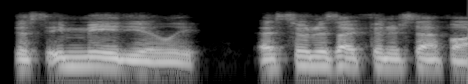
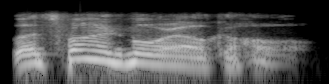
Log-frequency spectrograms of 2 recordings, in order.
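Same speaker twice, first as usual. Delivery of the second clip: slow, raised-pitch party character voice; in-character line; 5 semitones higher, slower than usual. Acted. Player speaking as his character, urging more alcohol, slow and raised. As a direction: stretch it out as your drunk character. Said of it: "I'm gonna say".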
